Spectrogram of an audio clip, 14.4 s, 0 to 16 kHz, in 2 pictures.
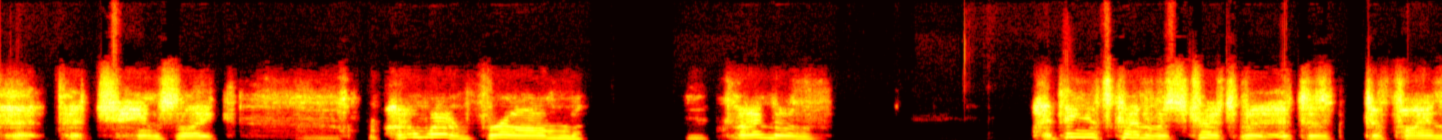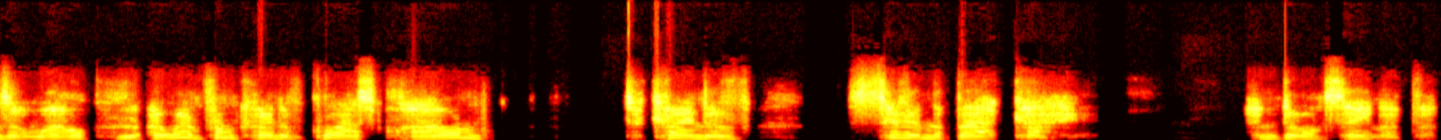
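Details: Adult man with traumatic vocal fold paralysis after a four-wheeler accident at age 25 that split his trachea and tore his oesophagus; tracheostomy removed after 2 months; scope still shows paralysed cords; over 25 years since onset.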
